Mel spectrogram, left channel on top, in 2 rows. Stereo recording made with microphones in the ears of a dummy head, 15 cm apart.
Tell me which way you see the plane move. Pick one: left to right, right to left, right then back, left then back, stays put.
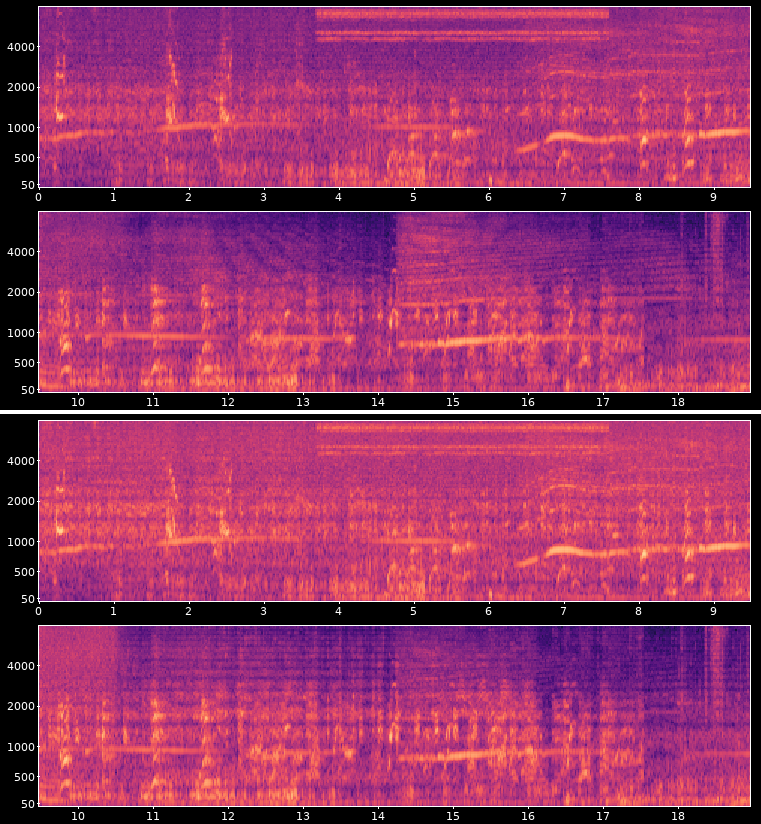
right to left.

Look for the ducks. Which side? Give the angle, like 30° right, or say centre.
70° right.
